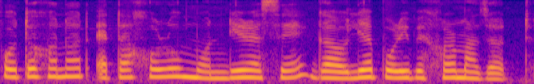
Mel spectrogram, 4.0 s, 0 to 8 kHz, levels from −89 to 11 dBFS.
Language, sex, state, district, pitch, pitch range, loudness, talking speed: Assamese, female, Assam, Kamrup Metropolitan, 250 Hz, 240-275 Hz, -14 LUFS, 120 wpm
